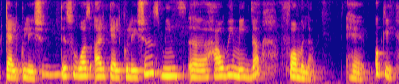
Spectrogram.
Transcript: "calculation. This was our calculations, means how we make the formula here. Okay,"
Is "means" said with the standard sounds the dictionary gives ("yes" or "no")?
yes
